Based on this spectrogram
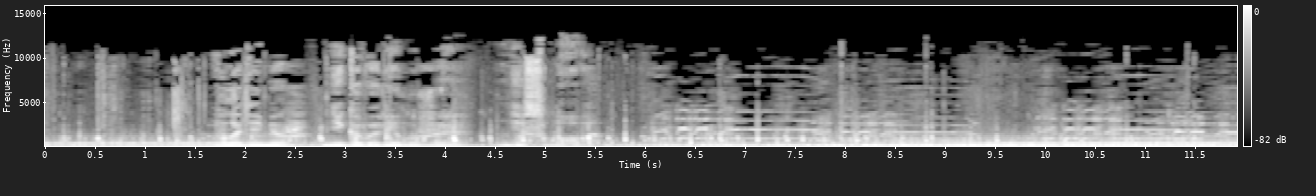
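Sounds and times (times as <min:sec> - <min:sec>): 
hens clucking: 0:00.6 - 0:11.9
steady farmyard murmur: 0:00.6 - 0:11.9
speech: 0:01.8 - 0:05.5
roosters crowing at daybreak in snowy winter: 0:05.9 - 0:11.9.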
